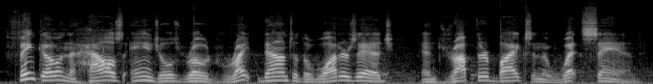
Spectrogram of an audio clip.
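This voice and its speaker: A man narrating a 1980s children's read-along record in a clear storybook manner. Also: a little high, lively intonation, a little slow, pushed and bright. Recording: vintage vinyl record with faint music.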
